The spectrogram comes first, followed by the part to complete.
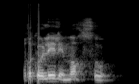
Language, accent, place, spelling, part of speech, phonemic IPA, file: French, France, Lyon, recoller les morceaux, verb, /ʁə.kɔ.le le mɔʁ.so/, LL-Q150 (fra)-recoller les morceaux.wav
- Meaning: to patch things up, to repair a relationship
